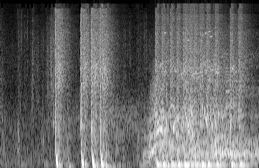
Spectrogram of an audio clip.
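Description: Gunfire in the S.T.A.L.K.E.R. video game: a few sharp separate shots, then a sustained burst of rapid automatic fire that continues to the end.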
